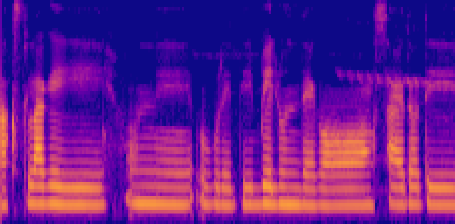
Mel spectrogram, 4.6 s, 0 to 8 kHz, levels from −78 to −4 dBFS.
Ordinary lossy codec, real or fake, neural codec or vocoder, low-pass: none; real; none; none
